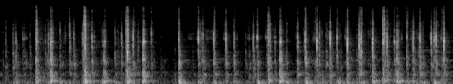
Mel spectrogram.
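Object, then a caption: Plastic computer keyboard. Fingertips type continuously on the beige keys of a vintage 1980s plastic computer keyboard, producing around thirty quick, bright clacks. Each keystroke has a hollow low thump underneath and dies away almost instantly.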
